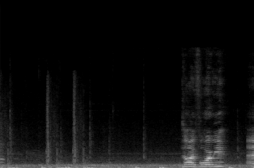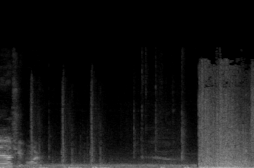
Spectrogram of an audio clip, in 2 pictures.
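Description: Gunshots crack repeatedly at close range.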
